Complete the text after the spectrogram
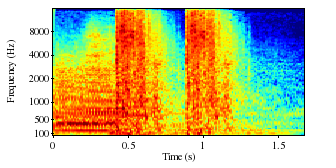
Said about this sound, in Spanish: Se oyen los tiros y mi marido dice, ¿dónde son fiesta que hay cohetes. Y salgo yo y le digo a Juan, ¿qué dices, cohetes? Si son tiros. Porque fueron siete tiros los que pegaron. Siete.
